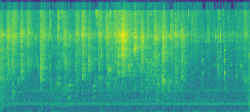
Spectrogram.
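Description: Key lime pie filling is poured into a crust and stirred along the way, giving a close, continuous liquid splashing and trickling that rises and falls over several seconds.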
